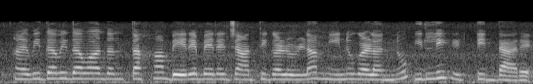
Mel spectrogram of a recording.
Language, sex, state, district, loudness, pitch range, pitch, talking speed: Kannada, female, Karnataka, Mysore, -16 LUFS, 230-260 Hz, 245 Hz, 90 wpm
